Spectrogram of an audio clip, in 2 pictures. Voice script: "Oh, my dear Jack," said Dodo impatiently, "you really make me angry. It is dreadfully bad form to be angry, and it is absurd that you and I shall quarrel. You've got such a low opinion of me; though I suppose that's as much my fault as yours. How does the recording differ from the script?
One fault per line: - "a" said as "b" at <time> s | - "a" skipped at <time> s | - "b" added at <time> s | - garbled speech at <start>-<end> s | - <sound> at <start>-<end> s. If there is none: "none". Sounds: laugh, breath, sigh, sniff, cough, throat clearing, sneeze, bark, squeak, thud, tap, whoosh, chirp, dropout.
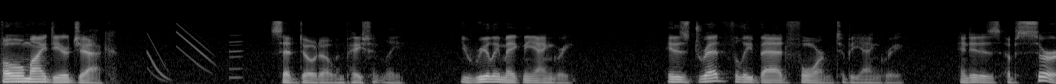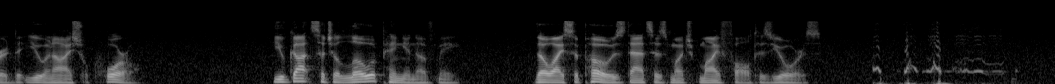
- chirp at 1.5-2.5 s
- bark at 19.3-20.8 s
